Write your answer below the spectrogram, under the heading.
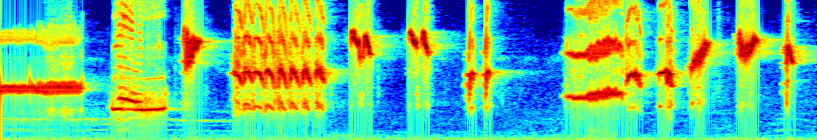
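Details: A male orange-headed thrush from Bali pours out a varied, rapid song. It opens with a steady high whistle, then moves into a rattling buzzy trill and ends with a string of quick chirps and slurred whistles.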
